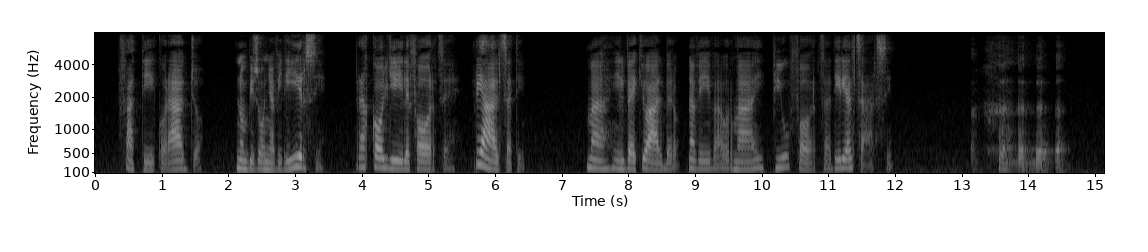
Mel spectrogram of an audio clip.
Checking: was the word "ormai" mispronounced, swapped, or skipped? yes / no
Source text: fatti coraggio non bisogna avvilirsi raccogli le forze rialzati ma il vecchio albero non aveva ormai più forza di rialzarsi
no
